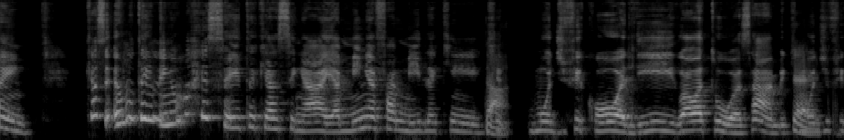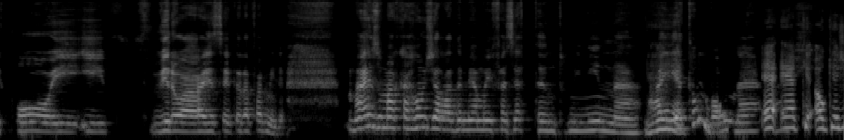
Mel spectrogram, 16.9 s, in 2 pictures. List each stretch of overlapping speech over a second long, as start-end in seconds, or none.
none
